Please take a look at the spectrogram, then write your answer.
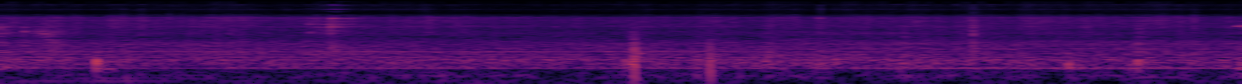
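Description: Crushed ginger, garlic and green chili fry in a hot pan with a steady, close sizzle, broken by a few faint clinks and taps of a utensil.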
